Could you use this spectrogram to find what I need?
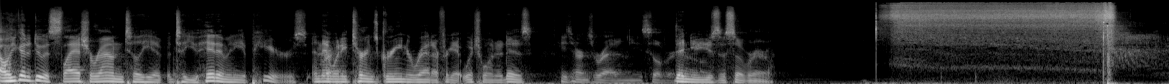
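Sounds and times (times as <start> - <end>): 
speech: 0.0 - 7.8
Sam Adams Nitro beer can opening with a hiss: 8.8 - 11.6.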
